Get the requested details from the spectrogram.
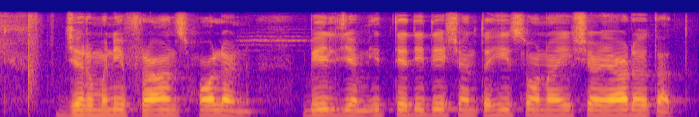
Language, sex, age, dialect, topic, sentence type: Marathi, male, 18-24, Standard Marathi, agriculture, statement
